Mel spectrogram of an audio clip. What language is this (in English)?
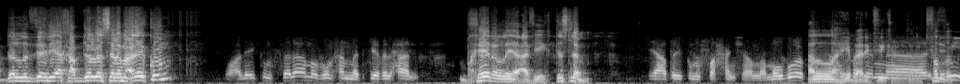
Arabic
